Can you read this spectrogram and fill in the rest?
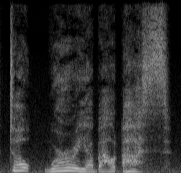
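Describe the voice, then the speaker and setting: A woman voicing a kindly old grandmother in a game, speaking softly and gently. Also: mid-range voice, slow, a little hiss or hum. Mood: gentle. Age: older.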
